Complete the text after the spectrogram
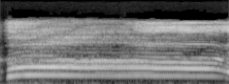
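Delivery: hammed-up old lady yelp of shock; shriek. Old woman smelling eucalyptus, mock shrieked yelp. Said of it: "And she's like".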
